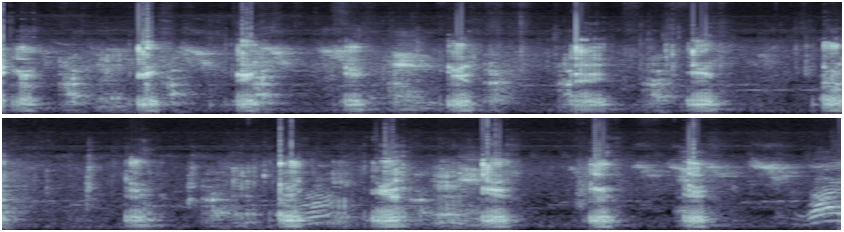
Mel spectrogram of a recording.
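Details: Pigs and piglets on a pig farm in Tripura, India, grunting and squealing in a dense, overlapping chorus, with short noisy bursts repeated roughly every half second to second and several sharp high squeals among them.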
